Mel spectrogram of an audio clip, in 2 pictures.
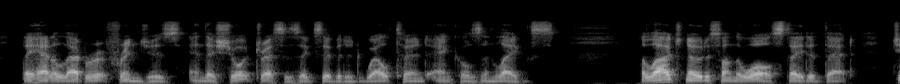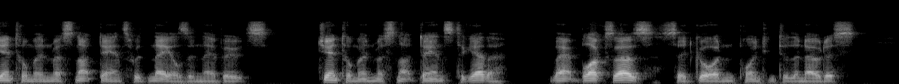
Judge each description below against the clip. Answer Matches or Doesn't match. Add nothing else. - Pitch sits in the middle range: Doesn't match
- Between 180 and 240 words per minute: Doesn't match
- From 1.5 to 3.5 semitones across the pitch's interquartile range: Matches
